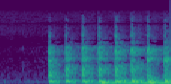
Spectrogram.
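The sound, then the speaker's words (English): Knuckles rap on a door in a quick, even run of eight loud knocks that start abruptly after a brief quiet moment. “Just knock on the door and go in.”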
